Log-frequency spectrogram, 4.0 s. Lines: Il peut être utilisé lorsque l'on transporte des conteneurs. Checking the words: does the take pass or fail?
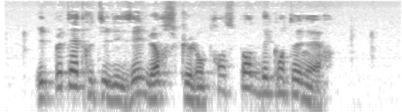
pass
